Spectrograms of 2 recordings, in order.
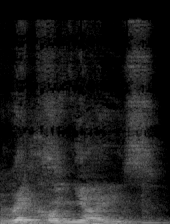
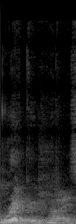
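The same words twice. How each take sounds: First: The g and n merge into one 'ny' sound. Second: The g and n are sounded separately. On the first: The speaker calls it wrong. "It's not recognize" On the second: The speaker calls it right. "So you must separate this"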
